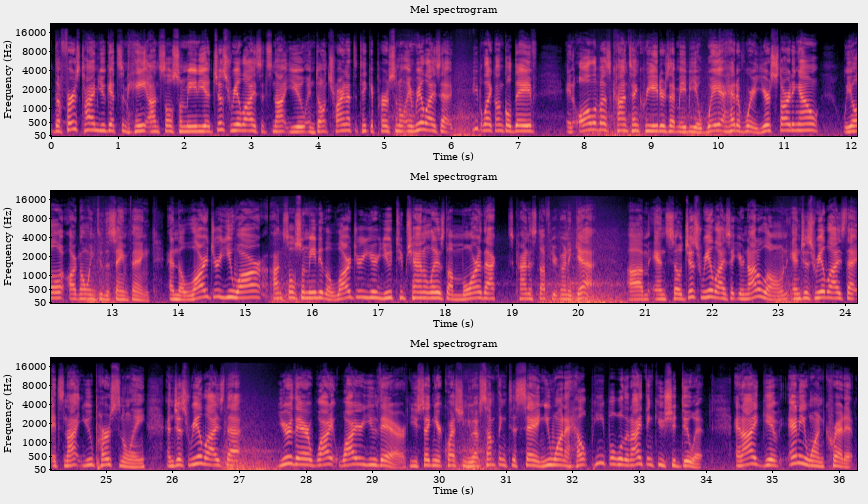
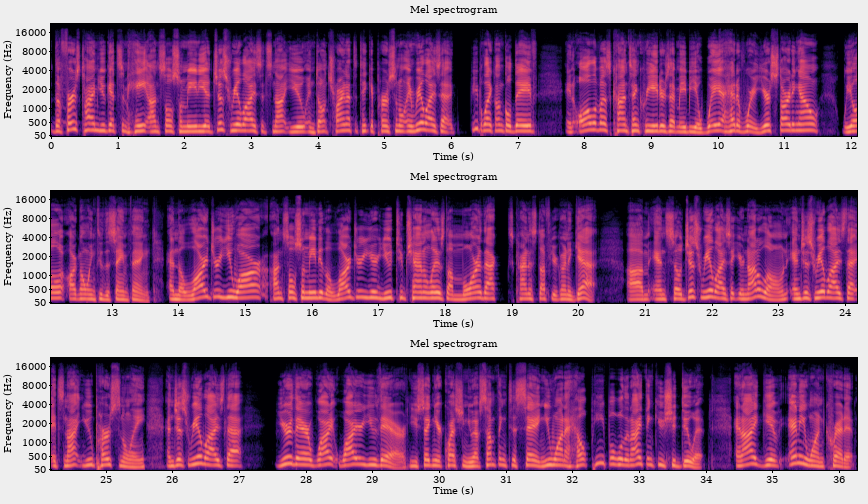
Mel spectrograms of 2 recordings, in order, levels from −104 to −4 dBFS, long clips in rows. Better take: second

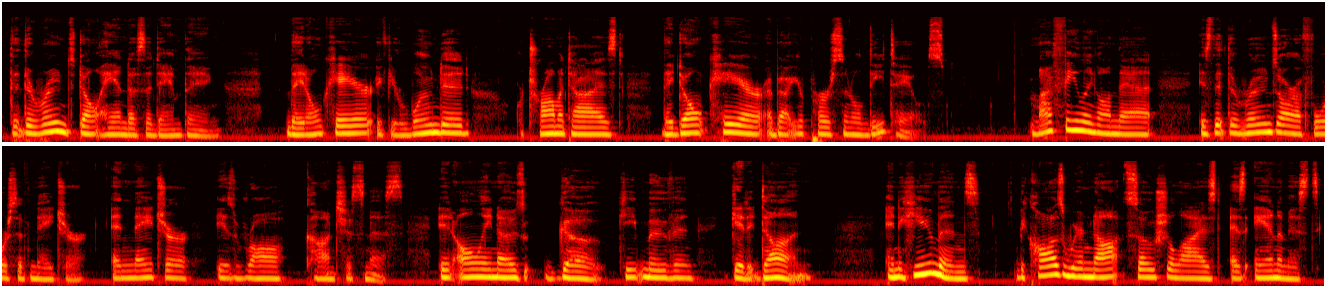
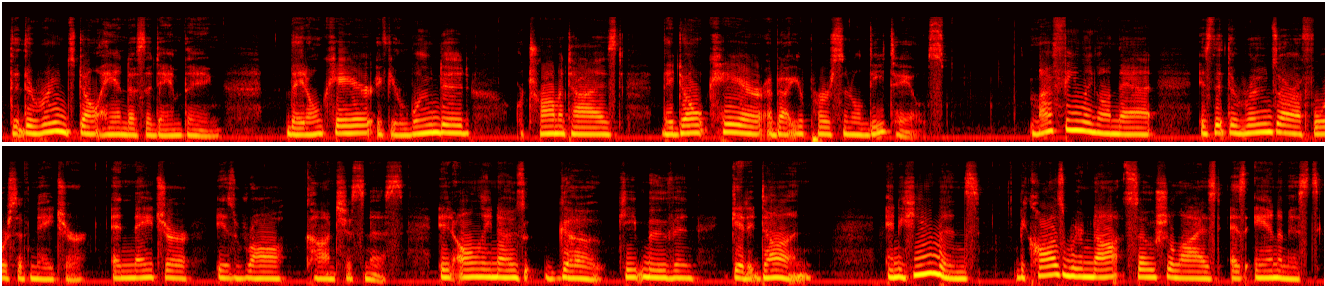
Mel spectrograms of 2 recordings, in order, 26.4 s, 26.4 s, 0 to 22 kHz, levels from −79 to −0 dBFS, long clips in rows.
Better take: first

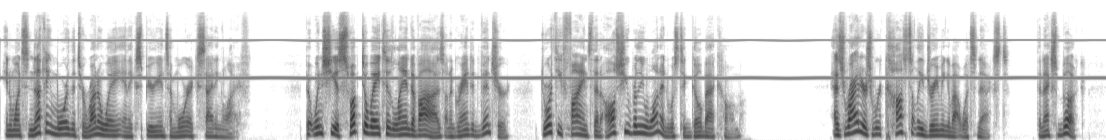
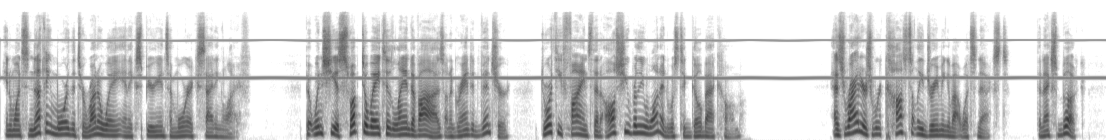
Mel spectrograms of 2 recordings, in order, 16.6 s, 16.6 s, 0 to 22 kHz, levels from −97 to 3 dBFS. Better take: neither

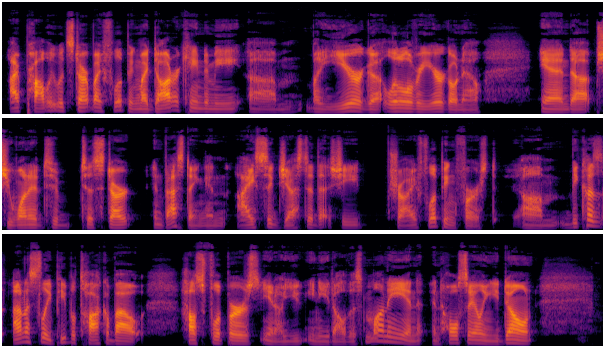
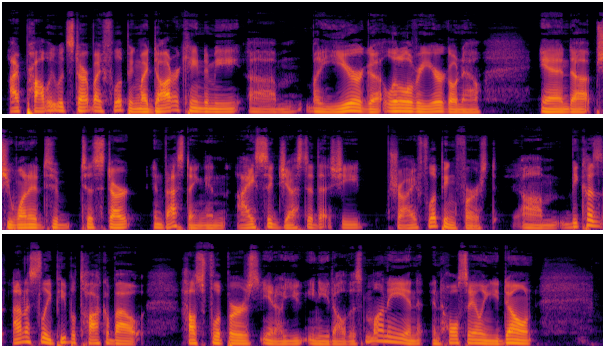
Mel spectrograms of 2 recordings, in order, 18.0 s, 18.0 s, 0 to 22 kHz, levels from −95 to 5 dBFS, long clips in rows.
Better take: second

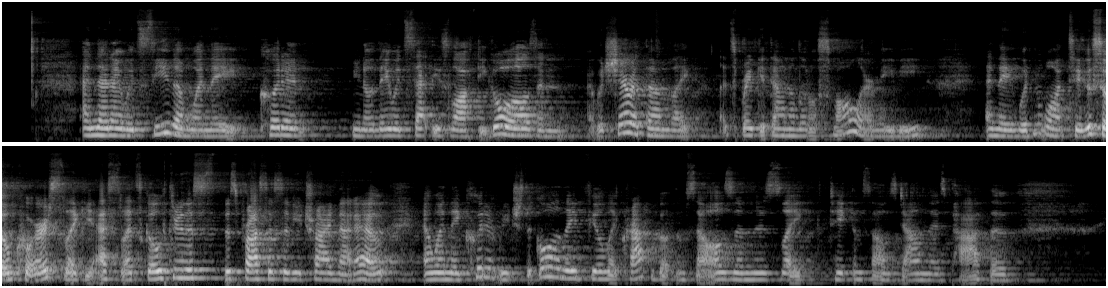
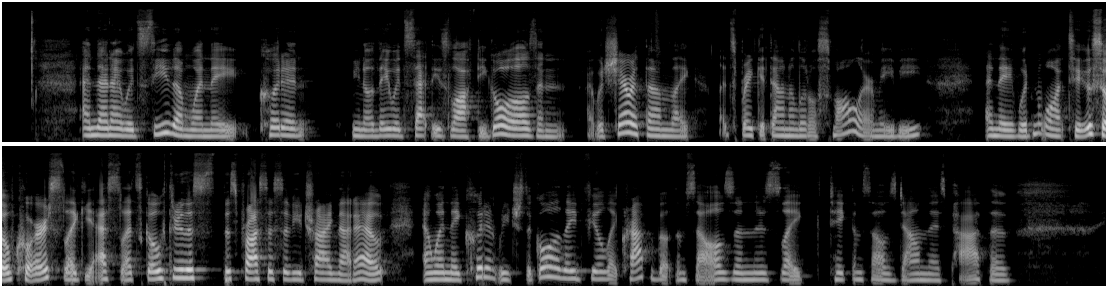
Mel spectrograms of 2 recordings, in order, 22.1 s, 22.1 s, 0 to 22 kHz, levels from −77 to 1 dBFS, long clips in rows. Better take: second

